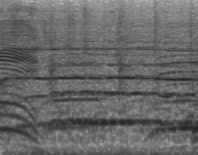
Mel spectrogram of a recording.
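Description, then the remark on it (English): A live crowd whoops and hollers loudly as a performer in a harness and tail walks on stage, with long voiced calls that swoop in pitch over a steady roar of audience noise. “Why is he getting booed? I don't understand.”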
